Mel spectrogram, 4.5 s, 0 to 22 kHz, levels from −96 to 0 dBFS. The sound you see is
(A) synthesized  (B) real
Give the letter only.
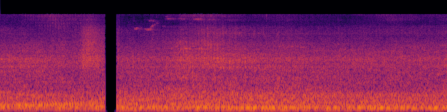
B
